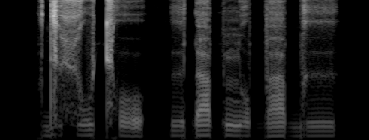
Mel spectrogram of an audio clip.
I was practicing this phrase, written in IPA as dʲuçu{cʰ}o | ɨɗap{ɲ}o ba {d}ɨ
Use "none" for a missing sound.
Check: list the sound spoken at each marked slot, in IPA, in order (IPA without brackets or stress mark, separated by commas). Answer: cʰ, ɲ, b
